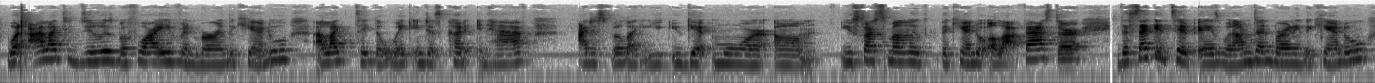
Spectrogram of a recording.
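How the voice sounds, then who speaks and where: A young woman in her twenties, a beauty vlogger, gushes enthusiastically over candles in a casual home haul video filmed in her living room. Her mid-range voice moves at a moderate pace, creaky and fairly bright. There's a little hiss or hum in the background.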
